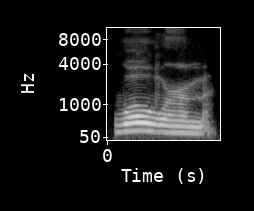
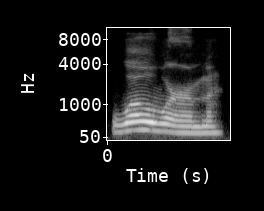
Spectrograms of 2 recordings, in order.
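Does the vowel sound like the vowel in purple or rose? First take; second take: rose; rose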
